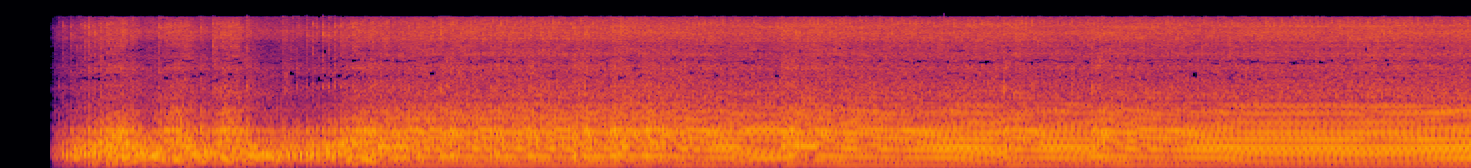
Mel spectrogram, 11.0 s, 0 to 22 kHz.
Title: Hobbyking RCGF 30 twin misfiring: faulty ignition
